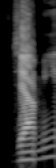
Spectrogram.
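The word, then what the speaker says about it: جامع: জামি আহ অর্থ বিশ্ববিদ্যালয়, দেখুন জামি আহ অর্থ বিশ্ববিদ্যালয়, জামি অর্থ মসজিদ। তাওয়ারাহ অর্থ বিপ্লব, তাওয়ার অর্থ সার, দেখুন, একটু উচ্চারণের কারণে কিন্তু শব্দগত পার্থক্য অনেক বড়, এবং সেজন্য আপনারা অবশ্যই মন দিয়ে এই শব্দগুলো প্র্যাকটিস করবেন।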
